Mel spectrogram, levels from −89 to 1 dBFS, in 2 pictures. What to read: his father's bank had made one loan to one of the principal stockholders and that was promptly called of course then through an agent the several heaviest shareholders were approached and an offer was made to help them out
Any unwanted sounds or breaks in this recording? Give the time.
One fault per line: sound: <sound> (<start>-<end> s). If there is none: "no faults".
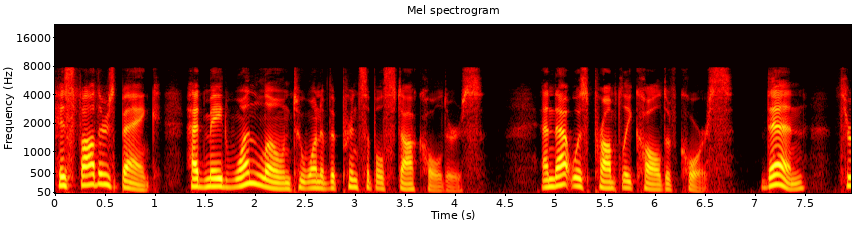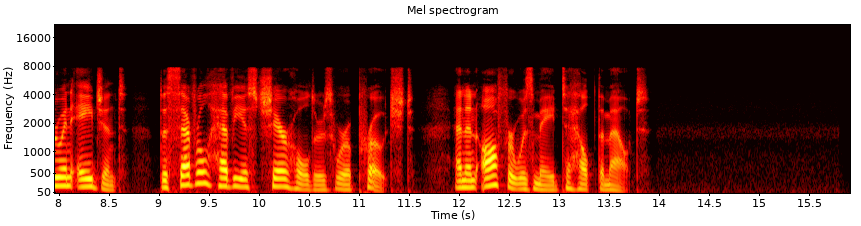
no faults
